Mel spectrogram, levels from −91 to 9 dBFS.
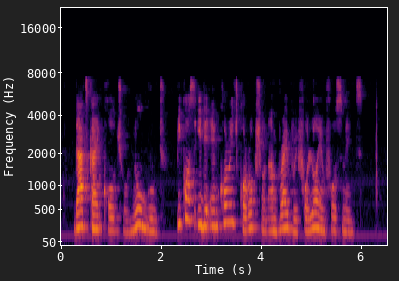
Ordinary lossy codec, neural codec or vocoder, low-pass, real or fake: none; none; 7.2 kHz; real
